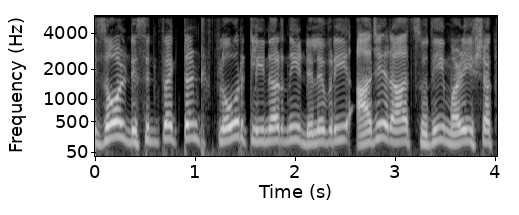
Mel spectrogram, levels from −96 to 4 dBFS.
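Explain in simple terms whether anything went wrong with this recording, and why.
Nothing went wrong; no problems can be heard here.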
